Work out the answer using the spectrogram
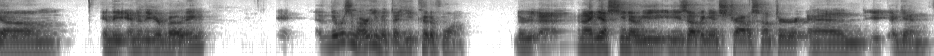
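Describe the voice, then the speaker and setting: A man co-hosting a sports podcast, giving his views in a measured way that is full of fillers and restarts. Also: mid-range voice. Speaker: podcast co-host. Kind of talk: casual sports chat. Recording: echoey room.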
